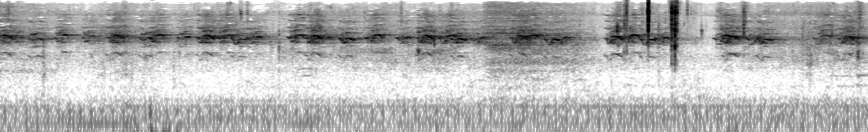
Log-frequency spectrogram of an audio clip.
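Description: Birds calling in a continuous high chirping over a steady low rumble, with a few sharp clicks about six and a half seconds in.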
